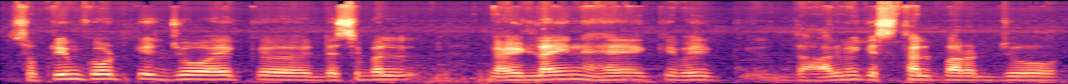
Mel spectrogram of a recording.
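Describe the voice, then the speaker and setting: A man's voice: fairly high pitch, steady tone, unhurried, darkish tone, a little hiss or hum. A man giving a spontaneous interview statement, explaining and arguing his side as a petitioner, mixing in English terms.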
